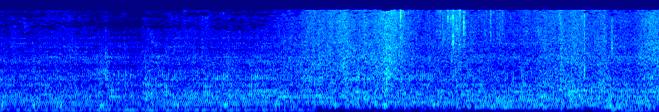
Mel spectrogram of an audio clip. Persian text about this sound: نوار تموم میشه، صدای موتوری از دور میاد.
